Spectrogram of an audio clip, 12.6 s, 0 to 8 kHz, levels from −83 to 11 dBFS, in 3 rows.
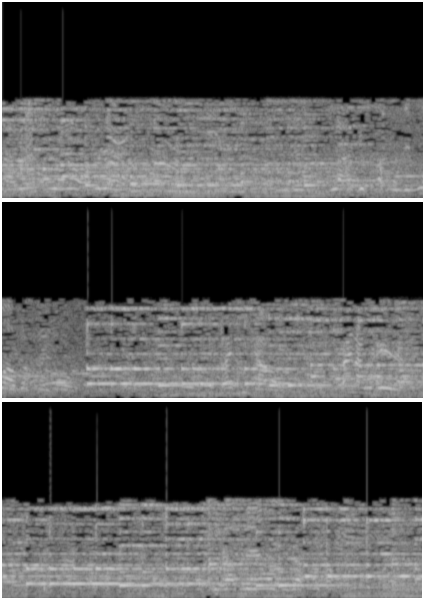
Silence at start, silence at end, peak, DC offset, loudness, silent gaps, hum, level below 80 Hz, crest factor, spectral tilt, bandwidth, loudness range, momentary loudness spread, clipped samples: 0 s; 0 s; 0 dBFS; under 0.1%; -13 LUFS; none; none; -44 dBFS; 14 dB; -6 dB/octave; 5.8 kHz; 3 LU; 5 LU; under 0.1%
